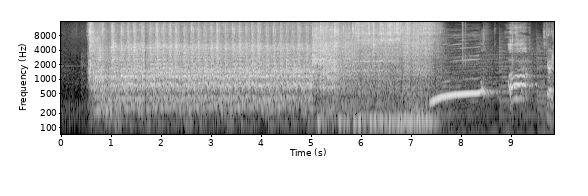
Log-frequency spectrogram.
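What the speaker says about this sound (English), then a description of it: "This is gonna genuinely be the first start if it turns on." A BMW S50 engine fitted in an E30 fires for the first time, running with the intake off and an air leak: a loud, rough, steady roar that cuts off abruptly, followed by brief whirring and people talking close by.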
